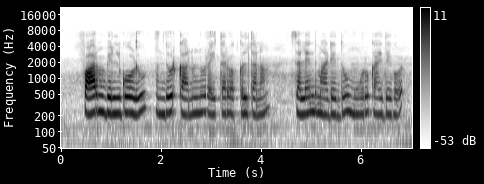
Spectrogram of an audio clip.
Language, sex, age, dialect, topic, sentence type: Kannada, female, 18-24, Northeastern, agriculture, statement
